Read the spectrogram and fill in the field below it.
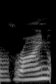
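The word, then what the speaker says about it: Rinne: Along with that, you're going to do a Weber and a Rhine or Rinna. Some people have heard it pronounced both ways.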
